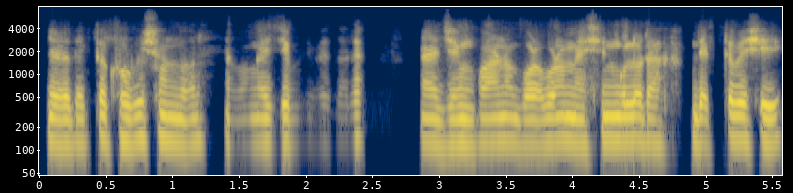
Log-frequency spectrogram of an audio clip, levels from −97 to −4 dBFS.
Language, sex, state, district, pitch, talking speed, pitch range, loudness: Bengali, male, West Bengal, Jalpaiguri, 130 Hz, 170 wpm, 130-140 Hz, -18 LUFS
